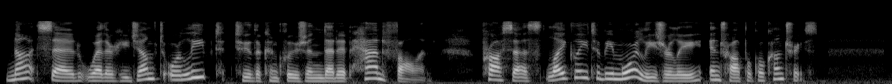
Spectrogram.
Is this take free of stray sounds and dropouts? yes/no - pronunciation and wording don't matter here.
yes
